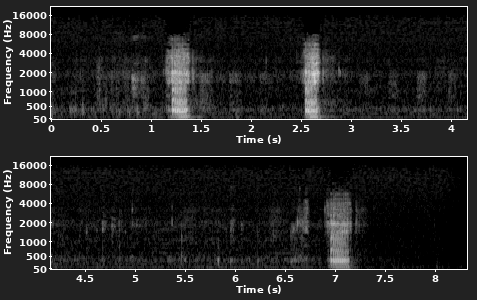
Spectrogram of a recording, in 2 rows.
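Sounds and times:
faint low hum: 0.0s - 8.3s
reindeer grunting: 0.8s - 3.0s, 6.5s - 7.4s.

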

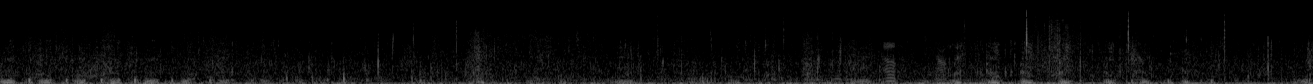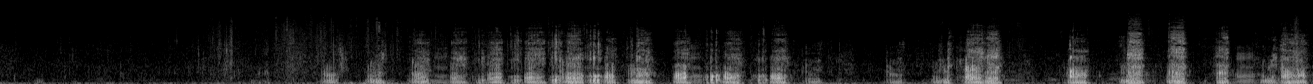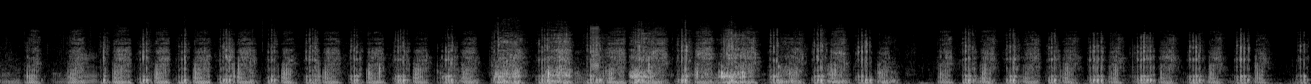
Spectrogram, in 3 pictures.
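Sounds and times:
reindeer grunting: 0.0s - 2.2s, 8.8s - 11.6s, 15.7s - 39.3s.

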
